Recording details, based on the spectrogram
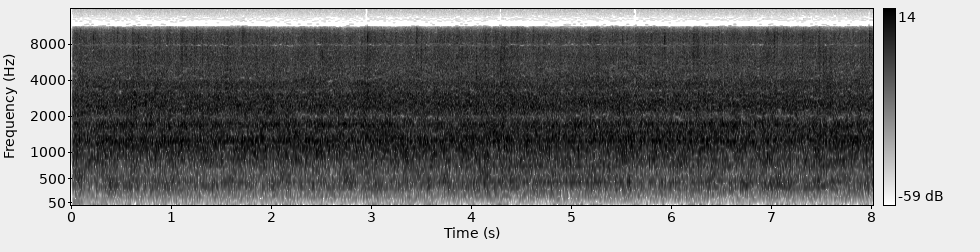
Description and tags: COLIN Nina 2014 2015 raining
I recorded this sound of 00:08 seconds with my camera. I took the sound of the rain from outside. I separated the sound from the video. After that, I copied the sound two times, then I put one on the right channel and the other on the left channel. And I mixed it together.
I used different effects to make the sound intense:
Noise reduction
Tempo: -10
Adjustable fade : linear out
Reflection
Normalize
//Typologie de Schaeffer:
X- Continu complexe & V’ Impulsion variée
//Morphologie de Schaeffer:
Masse: son cannelé
Timbre harmonique: éclatant
Grain: de frottement - rugueux
Allure: absence de vibrato
Dynamique: attaque abrupte
Profil mélodique:variation serpentine
Variation serpentine
Calibre: presence de filtrage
